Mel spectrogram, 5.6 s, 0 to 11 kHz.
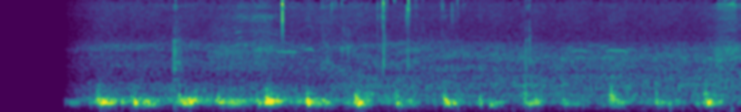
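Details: A home fetal Doppler bought during pregnancy, connected to a speaker, picks up a young child's own heartbeat: rhythmic whooshing pulses at about 90 a minute.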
